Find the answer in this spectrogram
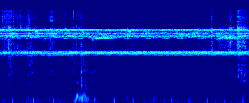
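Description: A chorus of night insects singing steadily, several unbroken high-pitched tones layered together.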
